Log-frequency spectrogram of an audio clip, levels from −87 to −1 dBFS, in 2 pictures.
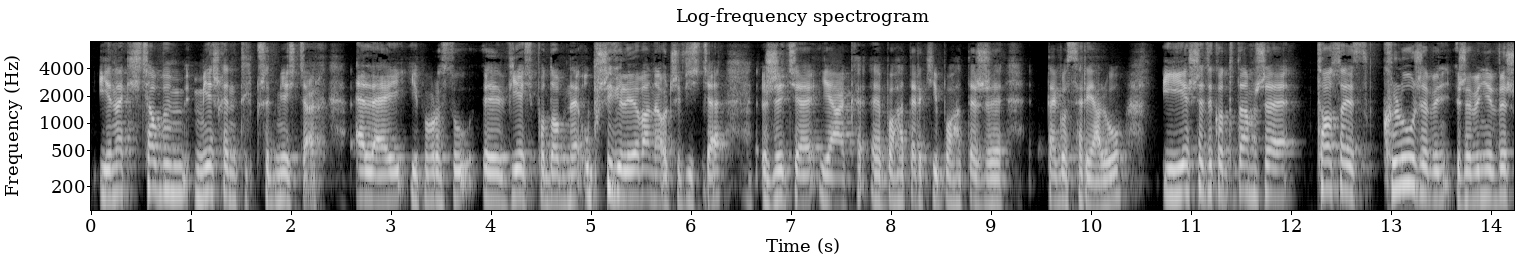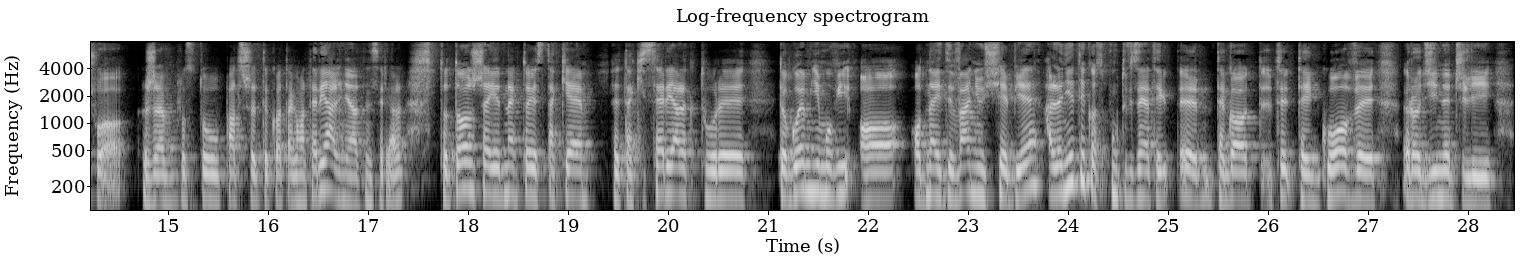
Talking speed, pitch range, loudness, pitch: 150 wpm, 140-165 Hz, -20 LUFS, 150 Hz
